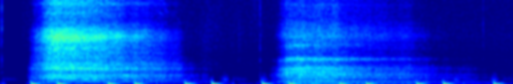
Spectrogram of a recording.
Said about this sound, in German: Mein Herz ist außer Kontrolle. Es ist soweit. Desto näher ich der Beichte komme, desto lauter wird mein Puls. Desto zittriger die Stimme und meine Hände.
